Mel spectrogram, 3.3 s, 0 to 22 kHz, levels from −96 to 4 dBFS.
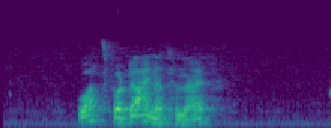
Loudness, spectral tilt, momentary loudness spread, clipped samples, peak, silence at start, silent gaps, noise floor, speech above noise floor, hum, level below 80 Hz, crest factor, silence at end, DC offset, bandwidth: -29 LUFS; -8 dB/octave; 15 LU; under 0.1%; -14 dBFS; 0.8 s; none; -71 dBFS; 42 dB; none; -72 dBFS; 20 dB; 1.2 s; under 0.1%; 6.8 kHz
